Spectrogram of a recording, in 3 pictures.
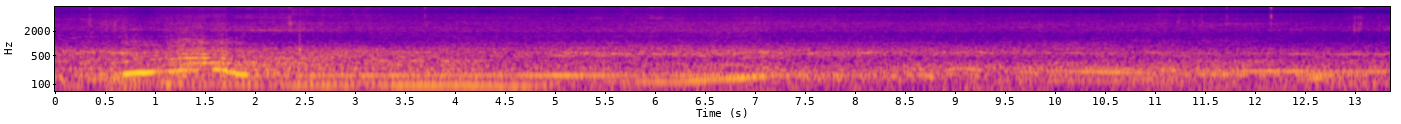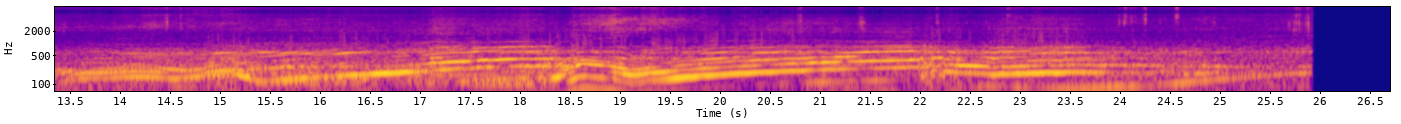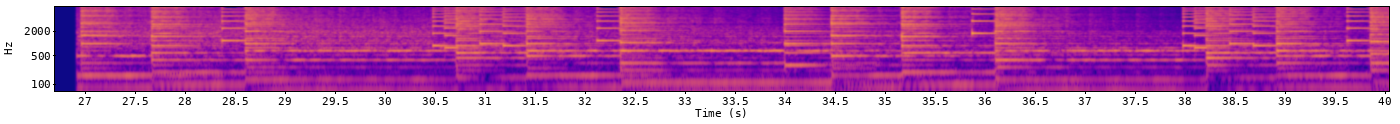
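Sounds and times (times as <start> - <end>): sports car engines revving: 0.0 - 25.9
music: 26.9 - 40.0.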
